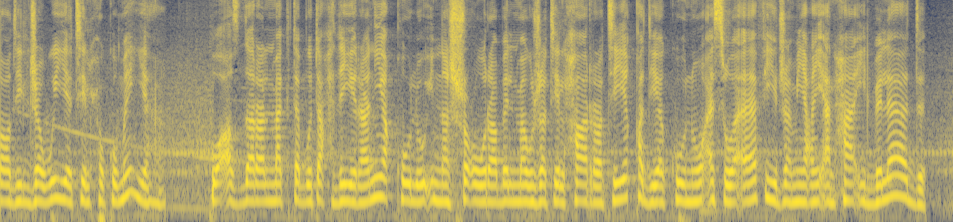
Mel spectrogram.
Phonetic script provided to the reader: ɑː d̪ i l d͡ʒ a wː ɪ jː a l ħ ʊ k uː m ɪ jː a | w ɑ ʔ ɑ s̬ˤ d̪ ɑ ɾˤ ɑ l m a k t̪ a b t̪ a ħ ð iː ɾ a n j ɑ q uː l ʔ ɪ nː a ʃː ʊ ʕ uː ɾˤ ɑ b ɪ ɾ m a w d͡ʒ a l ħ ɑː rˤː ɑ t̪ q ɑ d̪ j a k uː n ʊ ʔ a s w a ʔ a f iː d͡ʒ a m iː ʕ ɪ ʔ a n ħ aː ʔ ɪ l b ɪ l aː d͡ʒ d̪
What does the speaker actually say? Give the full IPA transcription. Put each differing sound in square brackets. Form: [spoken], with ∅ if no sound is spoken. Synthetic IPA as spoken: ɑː d̪ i l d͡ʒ a wː ɪ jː a l ħ ʊ k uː m ɪ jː a | w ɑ ʔ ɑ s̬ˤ d̪ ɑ ɾˤ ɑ l m a k t̪ a b t̪ a ħ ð iː ɾ a n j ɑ q uː l ʔ ɪ nː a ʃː ʊ ʕ uː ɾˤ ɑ b ɪ [l] m a w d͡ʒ a l ħ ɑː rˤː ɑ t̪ q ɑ d̪ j a k uː n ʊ ʔ a s w a ʔ a f iː d͡ʒ a m iː ʕ ɪ ʔ a n ħ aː ʔ ɪ l b ɪ l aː [∅] d̪

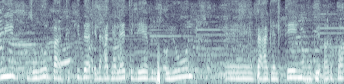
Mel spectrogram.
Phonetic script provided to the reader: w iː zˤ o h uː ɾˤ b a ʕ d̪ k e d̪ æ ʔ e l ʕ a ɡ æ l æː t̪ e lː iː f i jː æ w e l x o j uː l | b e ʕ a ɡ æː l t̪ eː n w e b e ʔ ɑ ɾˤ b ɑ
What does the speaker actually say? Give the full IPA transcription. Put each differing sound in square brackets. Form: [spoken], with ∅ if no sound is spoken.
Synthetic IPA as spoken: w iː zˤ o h uː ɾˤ b a ʕ d̪ k e d̪ æ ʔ e l ʕ a ɡ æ l æː t̪ e lː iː [h] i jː æ [b] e l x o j uː l | b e ʕ a ɡ [æ] l t̪ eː n w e b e ʔ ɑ ɾˤ b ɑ

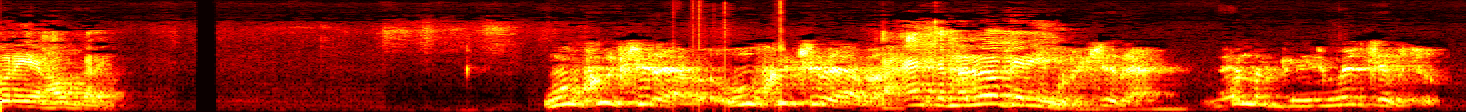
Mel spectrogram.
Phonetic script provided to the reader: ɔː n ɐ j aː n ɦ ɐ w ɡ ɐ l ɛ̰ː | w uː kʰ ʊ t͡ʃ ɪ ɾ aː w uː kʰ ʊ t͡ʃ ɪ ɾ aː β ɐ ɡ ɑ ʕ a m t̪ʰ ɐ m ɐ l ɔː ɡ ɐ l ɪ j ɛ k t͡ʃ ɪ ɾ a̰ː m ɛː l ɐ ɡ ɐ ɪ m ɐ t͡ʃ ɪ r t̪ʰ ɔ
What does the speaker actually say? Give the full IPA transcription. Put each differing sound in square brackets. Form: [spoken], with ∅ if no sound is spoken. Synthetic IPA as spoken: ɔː n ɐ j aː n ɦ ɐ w ɡ ɐ l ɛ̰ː | w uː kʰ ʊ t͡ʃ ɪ ɾ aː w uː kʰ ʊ t͡ʃ ɪ ɾ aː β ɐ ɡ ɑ ʕ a [n] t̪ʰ ɐ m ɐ l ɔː ɡ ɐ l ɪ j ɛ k t͡ʃ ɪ ɾ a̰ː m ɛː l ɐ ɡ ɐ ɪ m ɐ t͡ʃ ɪ r t̪ʰ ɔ

